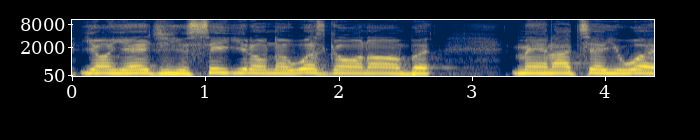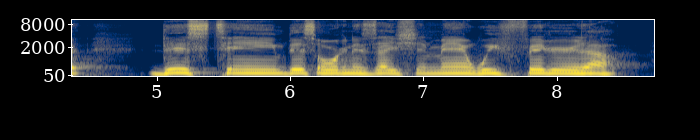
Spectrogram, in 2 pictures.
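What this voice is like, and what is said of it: Low, dimmed strained voice. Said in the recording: “my voice is a little bit low, a little bit dimmed, should I say. You know, a lot of screaming yesterday”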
